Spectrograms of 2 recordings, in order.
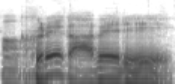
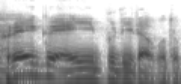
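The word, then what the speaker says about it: Greg Abel: 근데 이제 결국은 토드 컴스가 아니라 그렉 아벨이 후계자로 지명되긴 했지만, 그렉 아벨이 네. 그레그 에이블이라고도 불리는 네, 그 맞습니다. 같은 이름. 네, 맞습니다. 네. 발음에 따라서 네.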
